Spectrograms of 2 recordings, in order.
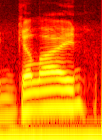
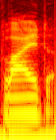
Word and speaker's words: Gelide: interesting to me uh i think it's pronounced uh galide i call it glide um whatever so this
